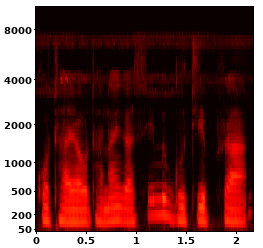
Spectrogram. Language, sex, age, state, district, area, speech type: Bodo, male, 30-45, Assam, Chirang, urban, spontaneous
